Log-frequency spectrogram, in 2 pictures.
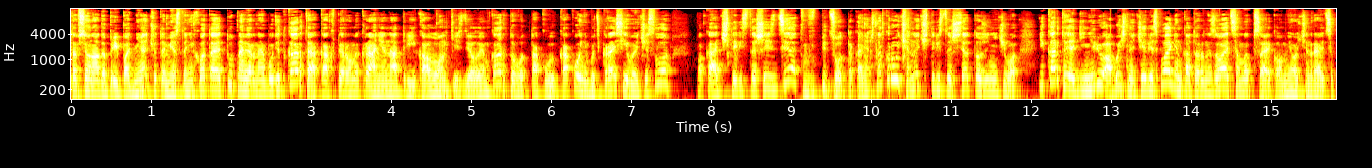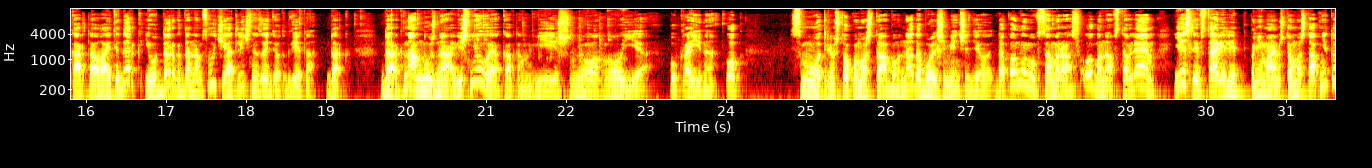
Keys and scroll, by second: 1.7 ctrl+shift+4, 2.7 ctrl+shift+4, 14.3 ctrl+/.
